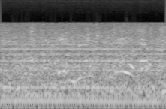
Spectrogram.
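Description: Steady engine drone of a train heard from inside a carriage, with a low running hum and a few steady tones. Faint voices murmur over it.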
